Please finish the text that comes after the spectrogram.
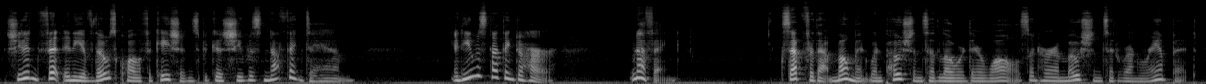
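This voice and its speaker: Female fiction narrator: slightly low register, lively melodic range, expressive story reading. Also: normal speed. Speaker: audiobook narrator.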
